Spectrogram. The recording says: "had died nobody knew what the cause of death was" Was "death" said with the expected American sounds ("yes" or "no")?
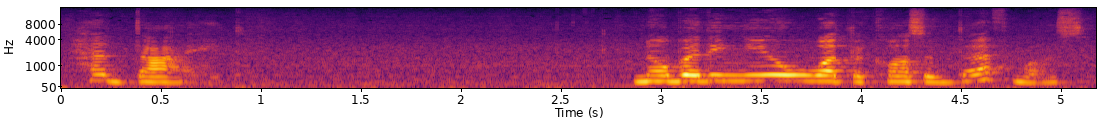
yes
